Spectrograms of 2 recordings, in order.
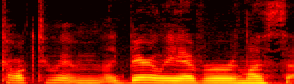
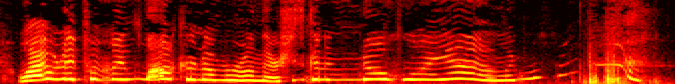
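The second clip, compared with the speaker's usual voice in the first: much higher, louder, near-crying self-scolding; mock panicked wail; 7 dB louder than usual. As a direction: whine at yourself like it's a disaster. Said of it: "being the idiot that I am".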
